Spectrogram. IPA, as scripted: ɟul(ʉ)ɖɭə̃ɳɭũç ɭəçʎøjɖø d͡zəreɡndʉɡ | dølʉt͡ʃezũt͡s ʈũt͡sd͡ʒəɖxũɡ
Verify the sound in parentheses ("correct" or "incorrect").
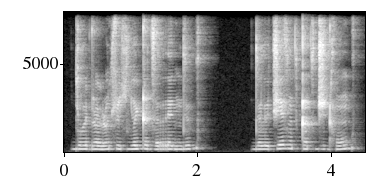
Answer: incorrect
